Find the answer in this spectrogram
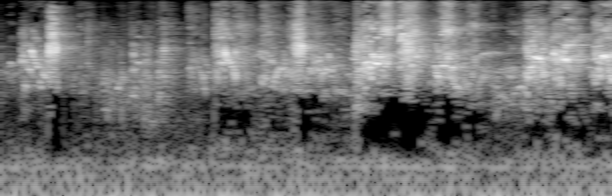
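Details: Budgerigars singing while playing, a dense run of scratchy, buzzy chirps and squawks with short whistled notes, overlapping in bursts across the whole clip with barely a pause.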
